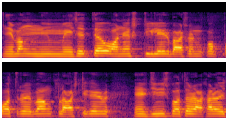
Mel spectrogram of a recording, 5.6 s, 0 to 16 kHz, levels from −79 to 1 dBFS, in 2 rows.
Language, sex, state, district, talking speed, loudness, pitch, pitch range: Bengali, male, West Bengal, North 24 Parganas, 150 wpm, -15 LUFS, 150 Hz, 150-155 Hz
